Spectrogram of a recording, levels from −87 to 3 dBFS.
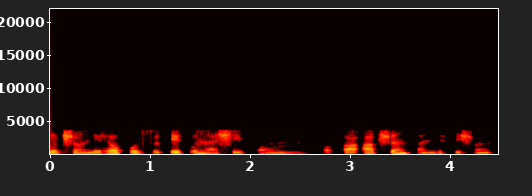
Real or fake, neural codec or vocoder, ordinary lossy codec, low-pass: fake; codec, 16 kHz, 2 kbps, FunCodec, trained on Chinese and English, 25 frames a second; none; 3.6 kHz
